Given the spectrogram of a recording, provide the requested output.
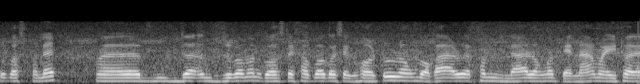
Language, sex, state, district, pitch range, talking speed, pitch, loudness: Assamese, male, Assam, Sonitpur, 150-160 Hz, 180 wpm, 155 Hz, -13 LUFS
